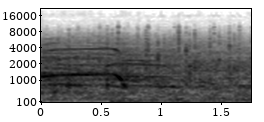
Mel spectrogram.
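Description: An enthusiastic basketball crowd fills the arena with a steady, dense roar of cheering and shouting, loud and continuous for a brief moment.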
